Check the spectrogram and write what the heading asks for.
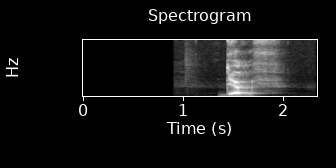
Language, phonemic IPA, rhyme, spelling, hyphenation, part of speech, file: Dutch, /dʏrf/, -ʏrf, durf, durf, noun / verb, Nl-durf.ogg
- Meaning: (noun) valor/valour, courage, daring, braveness; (verb) inflection of durven: 1. first-person singular present indicative 2. second-person singular present indicative 3. imperative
